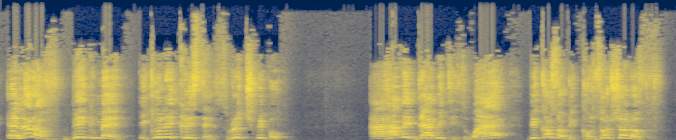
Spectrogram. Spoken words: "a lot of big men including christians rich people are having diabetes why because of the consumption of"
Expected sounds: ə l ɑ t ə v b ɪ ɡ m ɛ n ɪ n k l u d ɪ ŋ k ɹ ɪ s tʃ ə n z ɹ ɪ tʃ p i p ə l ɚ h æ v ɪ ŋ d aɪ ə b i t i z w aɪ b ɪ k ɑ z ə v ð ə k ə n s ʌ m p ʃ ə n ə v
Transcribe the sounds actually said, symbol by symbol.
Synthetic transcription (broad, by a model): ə l ɑ t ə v b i ɡ m ɛ n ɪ k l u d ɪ k ɹ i s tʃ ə n s ɹ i tʃ p i p ə l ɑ h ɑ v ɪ d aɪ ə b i t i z w aɪ b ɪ k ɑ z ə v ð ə k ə n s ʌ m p ʃ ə n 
